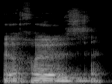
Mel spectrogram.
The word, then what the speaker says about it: heureuse: E aqui é o caso de heureux, feliz, heureuse.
